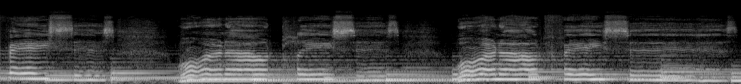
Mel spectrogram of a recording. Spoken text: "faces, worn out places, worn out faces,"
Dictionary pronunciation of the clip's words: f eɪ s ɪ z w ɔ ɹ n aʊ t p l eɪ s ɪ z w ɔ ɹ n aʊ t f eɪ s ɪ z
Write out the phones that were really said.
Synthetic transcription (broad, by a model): f eɪ s ɪ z w ɔ ɹ n aʊ t p l eɪ s ɪ z w ɔ ɹ n aʊ t f eɪ s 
